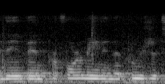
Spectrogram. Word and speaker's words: Puget: How do you say it? Puget, all right. Puget. Puget? Puget, all right, thank you.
